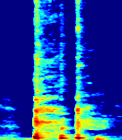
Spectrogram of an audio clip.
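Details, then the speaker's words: Two quick cough bursts close together from an adult man with a croaky voice, in a quiet indoor room; cough. "Okay, so now I've got a croaky voice, so you'll hear me coughing sometimes, so I apologise for that."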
